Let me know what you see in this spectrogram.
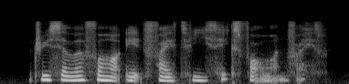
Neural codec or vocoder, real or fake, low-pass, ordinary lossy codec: codec, 16 kHz, 0.8 kbps, ZipCodec; fake; none; none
